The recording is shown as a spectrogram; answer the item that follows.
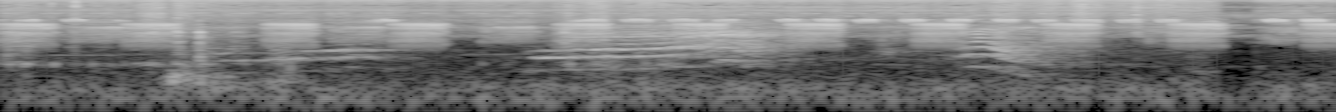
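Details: Small frogs croaking at dusk beside rice fields: dense, rasping croaks in quick irregular runs, some notes sliding upward, with crickets pulsing steadily and high throughout.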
